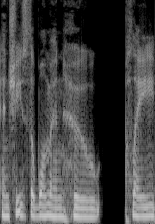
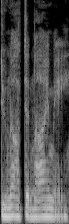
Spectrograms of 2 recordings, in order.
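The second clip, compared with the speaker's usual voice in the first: loud monster-like demonic voice, slower. Speaker retelling a woman demanding ketchup in a restaurant, in an Exorcist demon voice. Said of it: "in the voice of the demon from the film".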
